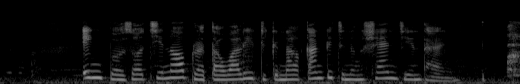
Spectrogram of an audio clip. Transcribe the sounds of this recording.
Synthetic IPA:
ʔɪŋb̥ɔ̤sɔt͡ʃinɔb̥ɾä̤t̪awalid̪̥i̤kənalkant̪id̥ʒ̥ə̤nəŋʃɛnd͡ʒind̪aŋ

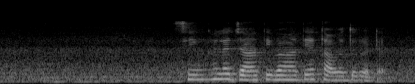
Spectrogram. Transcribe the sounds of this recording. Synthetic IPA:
siŋɦələd͡ʒaːt̪iʋaːd̪ijət̪aʋəd̪uɾəʈə̰

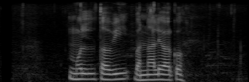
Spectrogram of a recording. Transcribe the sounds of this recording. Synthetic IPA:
mult̪ʌβibʱʌnːaleʌrko

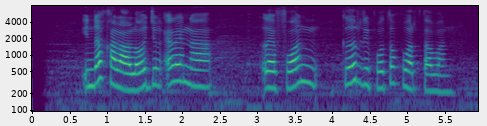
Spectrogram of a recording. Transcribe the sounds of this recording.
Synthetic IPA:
ʔindahkalalɔd͡ʒɨŋɛlɛna | lɛfɔnkɨrdipɔt̪ɔkuwart̪awan

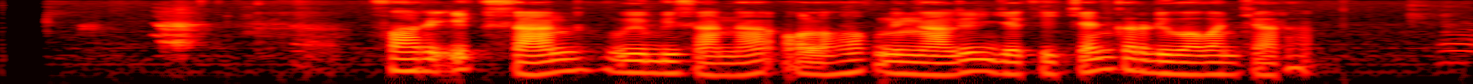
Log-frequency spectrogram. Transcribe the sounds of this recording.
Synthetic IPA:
faɾiʔik̚sanwibisanaʔɔ̰lɔɦɔk̚niŋalid͡ʒɛkit͡ʃɛnkərdiwawaɲt͡ʃaɾa

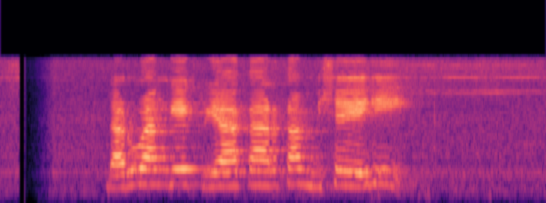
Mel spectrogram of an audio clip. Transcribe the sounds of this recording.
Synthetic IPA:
d̪aɾuʋaŋɡeːkɾijaːkaːɾəkamːisəeɦi

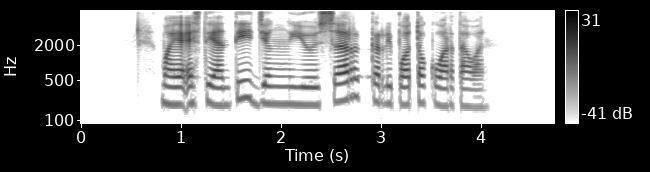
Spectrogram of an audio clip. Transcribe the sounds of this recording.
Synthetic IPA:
majaɛst̪iant̪id͡ʒɨŋjusərkɨrdipɔt̪ɔkuwart̪awan

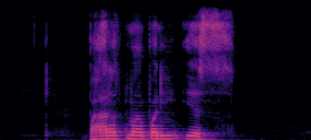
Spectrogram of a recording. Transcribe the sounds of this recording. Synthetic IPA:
bʱaɾʌt̪mapʌnies

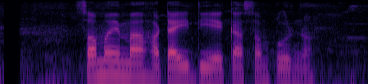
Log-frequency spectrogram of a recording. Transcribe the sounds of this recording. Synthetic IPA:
sʌmʌjmaɦʌʈajd̪ijekasʌmpurnʌ

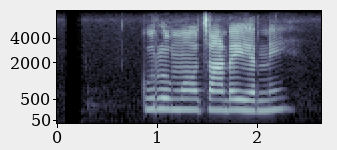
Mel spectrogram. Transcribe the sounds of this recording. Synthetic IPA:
kuɾomʌt͡sãɽʌjɦerne

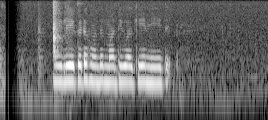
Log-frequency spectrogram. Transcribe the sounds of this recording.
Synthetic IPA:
milieɡəʈəɦond̪əmad̪iʋaɡeːneːd̪ə

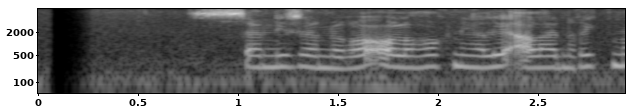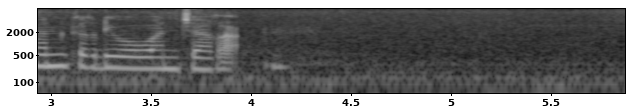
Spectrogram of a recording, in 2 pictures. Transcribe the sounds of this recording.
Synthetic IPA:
sandis̬andɾɔʔɔlɔɦɔk̚nialiʔa̰lanrik̚mankərdiwawaɲt͡ʃaɾa̰

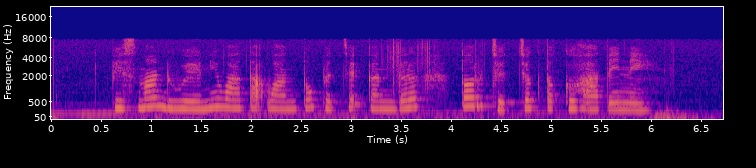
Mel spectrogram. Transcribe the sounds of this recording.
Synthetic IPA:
b̥i̤smanɖuweniwat̪a̰ʔwant̪ub̥ə̤t͡ʃɪʔkənɖəlt̪ʊrd̥ʒ̥ə̤d̥ʒ̥ʊ̤k̚t̪əɡ̥ɔ̤ɦat̪ine

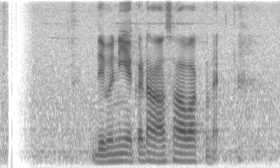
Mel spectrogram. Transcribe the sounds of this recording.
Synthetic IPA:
d̪eʋəniekəʈəaːsaːʋaknɛ̰

